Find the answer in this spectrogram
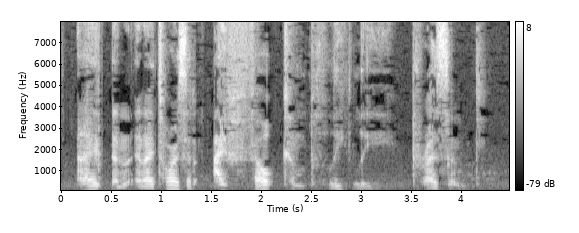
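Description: Recorded with a dry, close sound and no echo, a man speaks at a fairly slow pace against noticeable background noise. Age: 30s. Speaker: wellness podcast host. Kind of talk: casual monologue. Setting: in a car.

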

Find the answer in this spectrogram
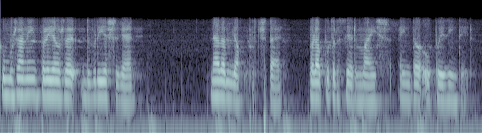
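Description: Using long, frequent pauses, a man with a fairly high voice speaks at a moderate pace in a monotone, flat manner. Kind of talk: poem performed aloud, satirical political verse. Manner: sardonic, indignant, mocking tone.

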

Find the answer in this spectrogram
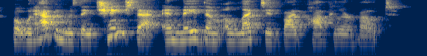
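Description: Her pitch fairly low, a woman talks in an ordinary speaking voice. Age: 50s. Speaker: health freedom advocate. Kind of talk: interview.

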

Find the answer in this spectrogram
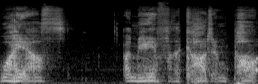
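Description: A man puts on a croaky, raspy character voice. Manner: deliberately put-on gravelly voice.

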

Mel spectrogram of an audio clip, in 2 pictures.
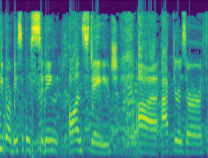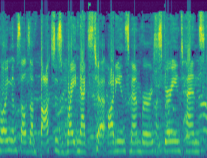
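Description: With an American accent, a woman speaks in a fairly high pitch and fairly even intonation at a moderate pace with hardly any pauses, amid crowd noise and audible room echo. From Los Angeles, US. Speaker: stage actor. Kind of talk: casual interview.

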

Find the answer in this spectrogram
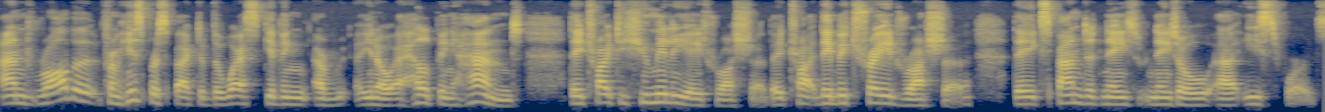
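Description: A man with an Irish accent, fairly high pitch, ordinary pitch variation, very even loudness and moderate pace, in a very clean recording with a silent background. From Ireland. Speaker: politics professor. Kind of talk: interview. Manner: hesitant, many fillers and repetitions.

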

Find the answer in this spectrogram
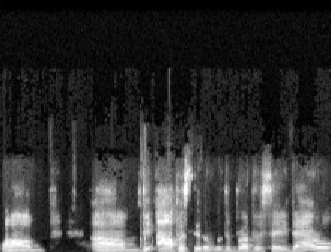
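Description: Delivered at a moderate pace with fairly even intonation, it's a plain, everyday voice. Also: man. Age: 30s. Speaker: dating panel guest. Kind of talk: casual chat.

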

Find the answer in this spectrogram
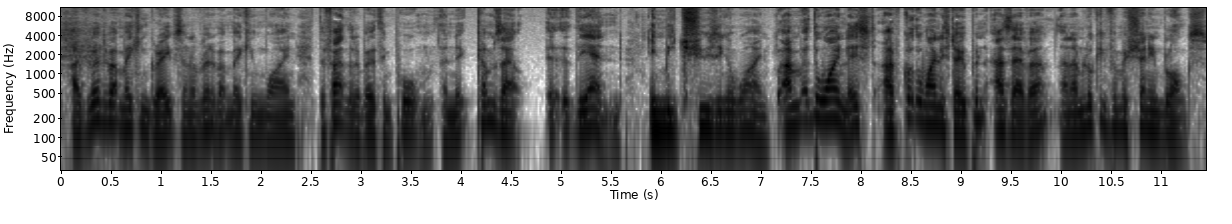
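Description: A man speaks very fast at medium pitch, in an English accent. The recording is very clean, with a silent background. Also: lively intonation. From England. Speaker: podcast host. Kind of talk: casual chat. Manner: animated.

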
